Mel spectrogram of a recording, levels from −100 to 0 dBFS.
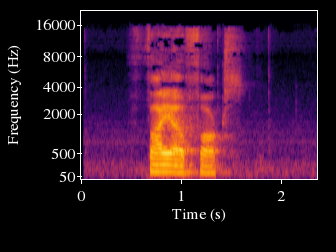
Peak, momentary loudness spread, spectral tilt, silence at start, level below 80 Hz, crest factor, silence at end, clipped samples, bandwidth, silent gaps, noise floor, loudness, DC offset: -2 dBFS; 21 LU; -5.5 dB/octave; 0.65 s; -60 dBFS; 18 dB; 0.8 s; under 0.1%; 16 kHz; none; -55 dBFS; -17 LUFS; under 0.1%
